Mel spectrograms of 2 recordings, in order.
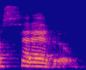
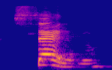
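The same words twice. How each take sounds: First: "cerebro" stressed on the middle syllable, ce-RE-bro; Spanish pronunciation. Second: "Cérebro" stressed on the first syllable, CÉ-re-bro; pronúncia incorreta. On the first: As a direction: move the stress in "cerebro" onto RE. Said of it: "no espanhol eu falo". ("cerebro" em espanhol, com a tônica em RE) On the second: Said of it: "está incorreta". ("Cérebro" com a tônica errada em CÉ) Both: Shown as a demonstration.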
